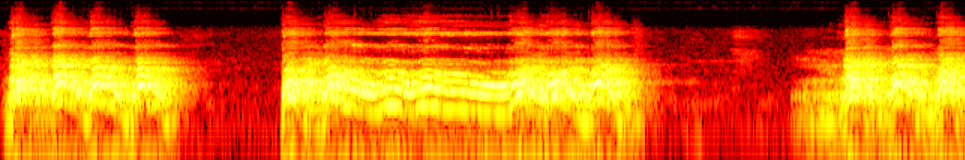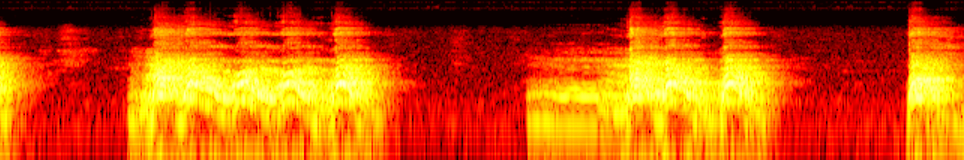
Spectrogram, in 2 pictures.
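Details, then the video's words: Husky Hurley reacting to church bells with choppy, yodelling woo-woo howls in bursts of about two to three seconds, separated by short silences, with wobbling pitch throughout. "Church-bells make him howl?"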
